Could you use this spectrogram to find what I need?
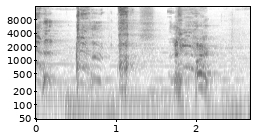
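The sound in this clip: A woman coughs in a few short, harsh bursts, with rough throat-clearing sounds between them, loud and close.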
